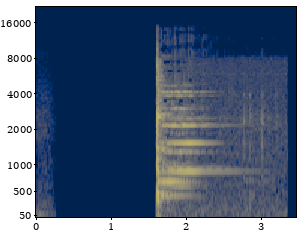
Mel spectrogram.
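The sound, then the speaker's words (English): After a silent pause, someone spits into a metal bowl with one sharp clang, and the bowl rings out with a bright, shimmering tone that slowly fades. There is no talking. “as someone spits into a metal bowl”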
